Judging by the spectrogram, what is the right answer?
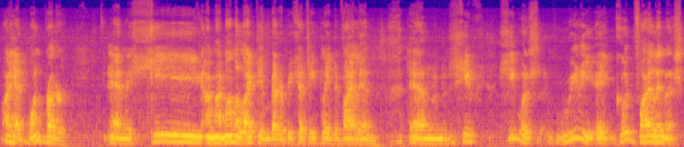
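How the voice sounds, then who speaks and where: Slow, halting man in his nineties. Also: mid-range voice, lively intonation, warm tone, echoey room, distant mic, low-quality recording. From Minnesota, USA. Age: 90s. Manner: halting, repeats words, chuckles. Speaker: interviewee. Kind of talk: oral history reminiscing. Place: living room at home.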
